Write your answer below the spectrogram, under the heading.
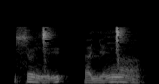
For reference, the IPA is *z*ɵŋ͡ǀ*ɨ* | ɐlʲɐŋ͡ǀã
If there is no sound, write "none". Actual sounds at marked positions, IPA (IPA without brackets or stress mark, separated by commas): s, ɨ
